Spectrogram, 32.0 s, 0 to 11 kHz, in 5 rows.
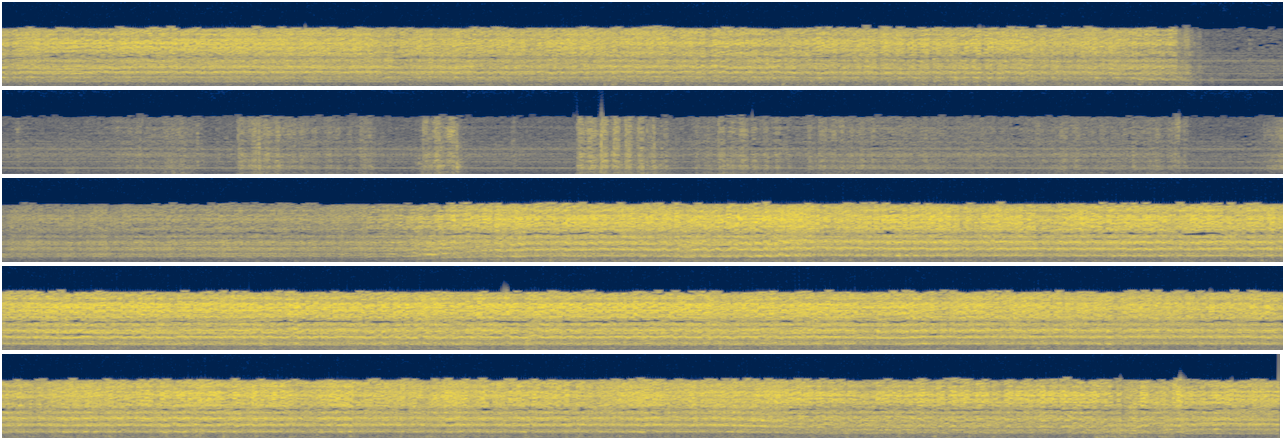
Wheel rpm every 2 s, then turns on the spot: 160, 160, 150, 20, 20, 20, 30, 140, 230, 230, 220, 210, 230, 230, 220, 170.
6-12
